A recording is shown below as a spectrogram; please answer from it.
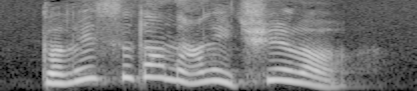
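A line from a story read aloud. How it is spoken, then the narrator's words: Sudden loud shout. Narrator (Chinese): 突然大叫一声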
